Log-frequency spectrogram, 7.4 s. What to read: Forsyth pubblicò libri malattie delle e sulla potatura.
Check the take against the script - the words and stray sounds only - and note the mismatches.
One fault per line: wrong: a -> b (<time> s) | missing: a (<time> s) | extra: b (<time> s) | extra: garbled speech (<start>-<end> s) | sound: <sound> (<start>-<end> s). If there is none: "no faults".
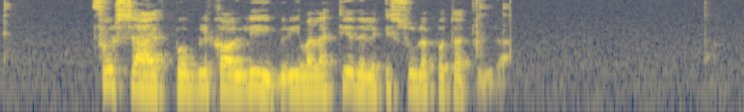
no faults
